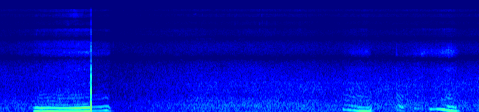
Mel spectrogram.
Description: Molly(boxer) and T-bo (weimaraner) cuddling on the couch snoring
